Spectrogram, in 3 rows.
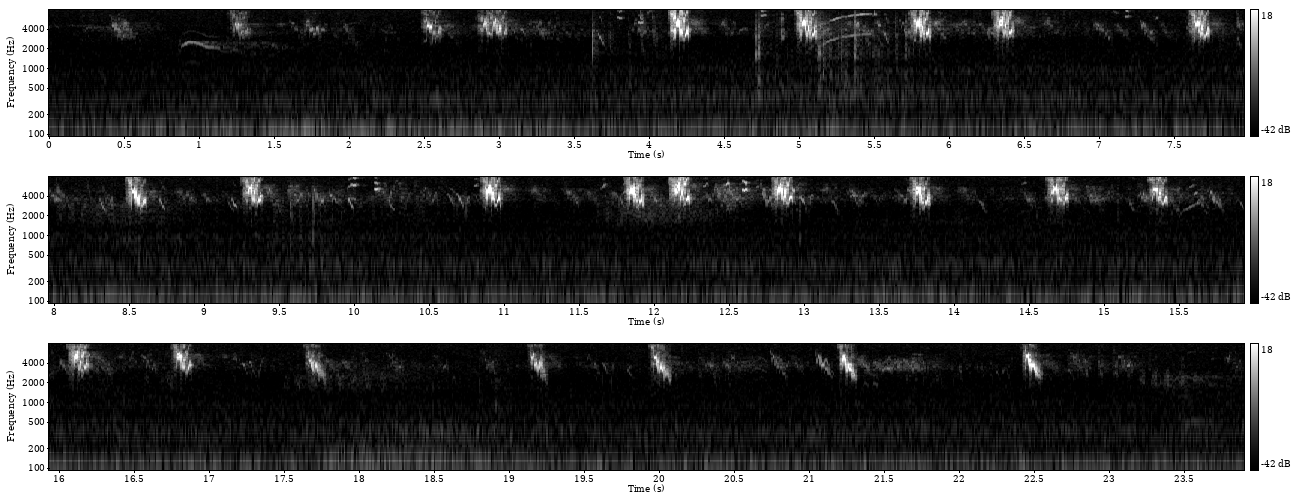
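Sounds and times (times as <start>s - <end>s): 
sparrow chirping: 0.2s - 23.8s
low rumble: 17.4s - 21.8s.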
